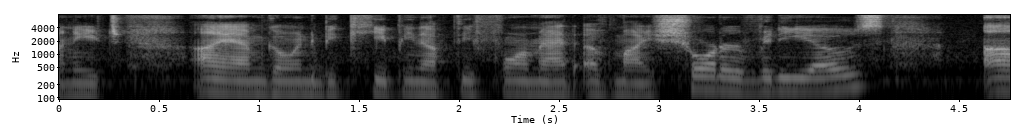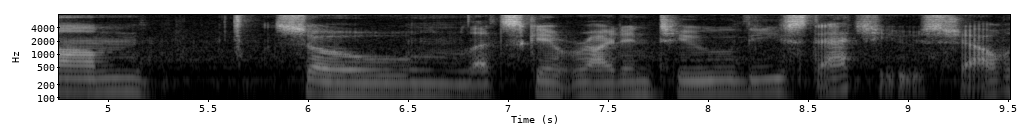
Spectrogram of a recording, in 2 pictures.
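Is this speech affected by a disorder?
No.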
